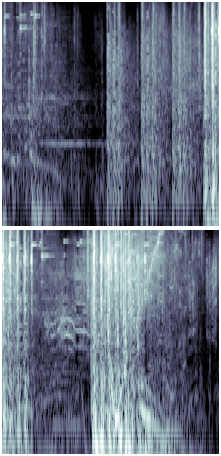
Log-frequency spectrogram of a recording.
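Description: Bursts of automatic gunfire in the shooter Call of Duty Warzone, rapid volleys that grow louder and denser over a few seconds, with cries and chatter from players mixed in.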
